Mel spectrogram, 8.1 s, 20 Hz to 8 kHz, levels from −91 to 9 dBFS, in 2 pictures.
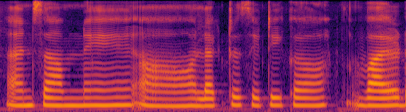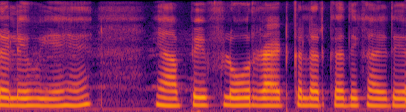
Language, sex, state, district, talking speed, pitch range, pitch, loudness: Hindi, female, Bihar, Darbhanga, 125 wpm, 195-205 Hz, 200 Hz, -17 LUFS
